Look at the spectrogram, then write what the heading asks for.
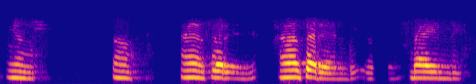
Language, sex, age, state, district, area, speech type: Telugu, female, 30-45, Andhra Pradesh, Vizianagaram, rural, conversation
